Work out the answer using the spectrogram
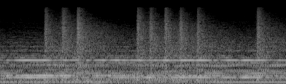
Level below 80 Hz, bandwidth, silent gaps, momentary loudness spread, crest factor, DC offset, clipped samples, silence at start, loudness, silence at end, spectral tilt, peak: -48 dBFS; 15.5 kHz; none; 3 LU; 14 dB; under 0.1%; under 0.1%; 0 s; -25 LUFS; 0 s; -4.5 dB/octave; -10 dBFS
